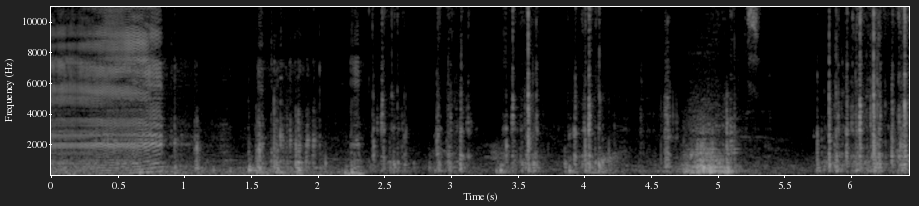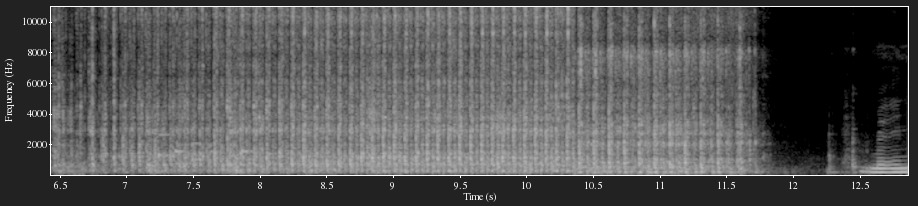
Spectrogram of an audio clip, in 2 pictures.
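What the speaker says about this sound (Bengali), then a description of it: "প্রথমে আমি মেইনি সেলাই দিব" A sewing machine stitching fabric for baby underpants, starting with scattered clicks and handling noises, then running in a loud steady buzzing whir for several seconds before stopping. Nearby speech can be heard at moments.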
